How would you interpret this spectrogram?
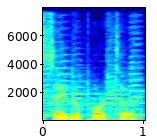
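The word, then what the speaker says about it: Sé do Porto: the Porto Cathedral or as the locals say the sedo Porto This Magnificent structure perched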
